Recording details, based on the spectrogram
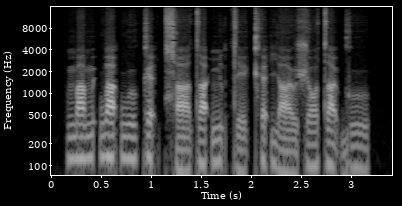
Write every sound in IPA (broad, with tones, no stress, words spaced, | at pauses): mä˦mɪ˦ʔwä˦ʔ wu˦kɛ˦ʔ t͡ɕʰä˨tä˦ʔ ɲṵ˦˨te˨kʰɛ˦ʔja˨ʊ̯ ʃɔ˦ta̰˦˨ʊ̯ɡu˦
